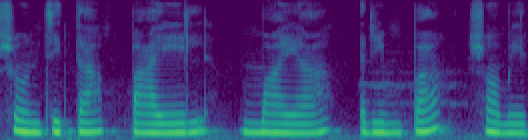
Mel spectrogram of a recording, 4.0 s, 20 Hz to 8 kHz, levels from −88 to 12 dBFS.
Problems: none marked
